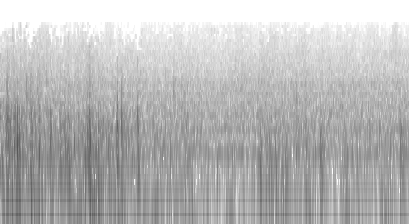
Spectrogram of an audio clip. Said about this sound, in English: She's only breathing at the moment.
